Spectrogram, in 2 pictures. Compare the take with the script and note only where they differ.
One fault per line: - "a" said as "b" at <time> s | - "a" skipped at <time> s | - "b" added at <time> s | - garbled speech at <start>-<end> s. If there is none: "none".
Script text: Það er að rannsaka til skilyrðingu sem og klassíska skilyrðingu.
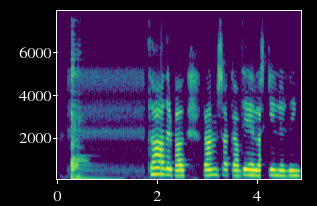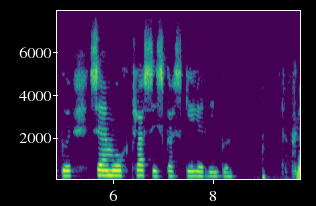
none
